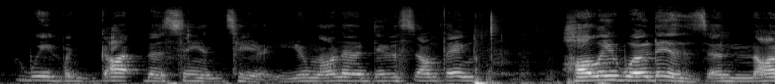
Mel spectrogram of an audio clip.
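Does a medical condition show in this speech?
Yes: multiple sclerosis.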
